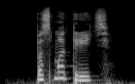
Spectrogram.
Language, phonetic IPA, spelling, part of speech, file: Russian, [pəsmɐˈtrʲetʲ], посмотреть, verb, Ru-посмотреть.ogg
- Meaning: 1. to look 2. to see, to watch 3. to search, to look for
